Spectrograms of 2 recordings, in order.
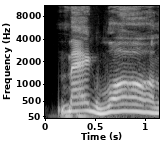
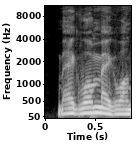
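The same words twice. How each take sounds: First: High, drawn-out cry of success; triumphant yell. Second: Raised but milder echo of the cry; practical questioning reply. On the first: Boy yelling that the trout is caught, high triumphant cry. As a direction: call it out high, exulting. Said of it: "ordítottam". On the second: Bévi wondering how to get the fish down, questioning. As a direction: repeat it briskly, already onto the problem. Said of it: "kérdezte Bévi". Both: A narrator's reading.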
